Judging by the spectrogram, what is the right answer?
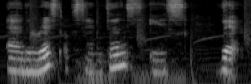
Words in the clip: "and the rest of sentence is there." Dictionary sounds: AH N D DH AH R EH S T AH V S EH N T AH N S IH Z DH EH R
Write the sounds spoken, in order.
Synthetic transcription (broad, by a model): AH N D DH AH R EH S T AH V S EH N T AH N S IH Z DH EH R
